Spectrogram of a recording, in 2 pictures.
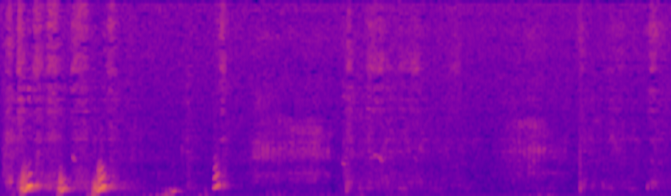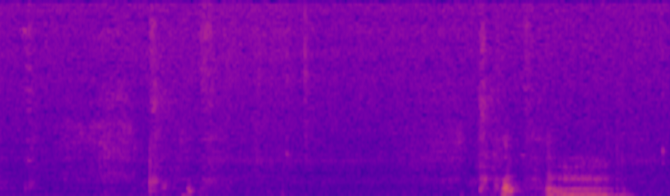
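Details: Dreaming dog asleep, a quick cluster of faint whimpering yips at the start, then near silence with a low hum, and a final breathy huffing murmur near the end.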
